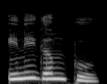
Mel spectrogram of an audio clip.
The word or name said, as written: ಇನಿಗಂಪು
